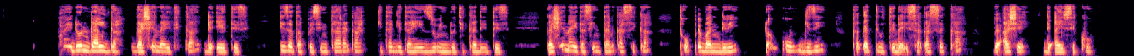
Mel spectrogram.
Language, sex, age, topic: Gamo, male, 25-35, government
